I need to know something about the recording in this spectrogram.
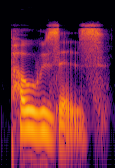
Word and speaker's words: poses: jaw sucks that sucks poses poses because if this word was by itself pose that s really sounds like a z pose clearly clearly basically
